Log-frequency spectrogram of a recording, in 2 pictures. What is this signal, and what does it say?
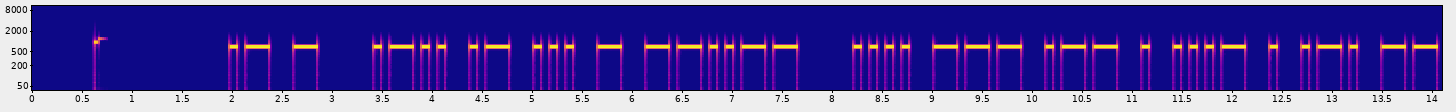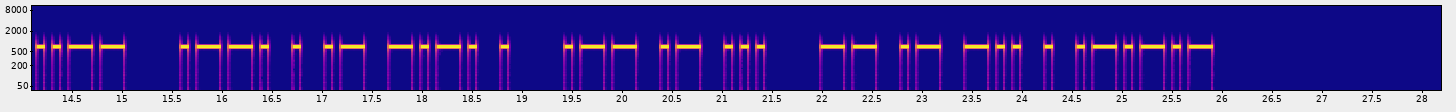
Morse code, heard as a keyed tone, about 15 wpm, 700 Hz. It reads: AT LAST, HOWEVER, PEACE WAS MADE.
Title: Sentences from Top 1500 Words 15wpm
